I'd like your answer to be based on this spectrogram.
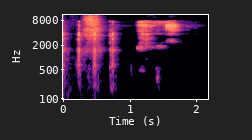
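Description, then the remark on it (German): A woman coughs: two or three sharp, rough bursts in quick succession, followed by a longer raspy, breathy wheeze as she catches her breath. “Solange sie sich aushustet, können wir ja nochmal kurz äh, zurückschwingen zu äh,”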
